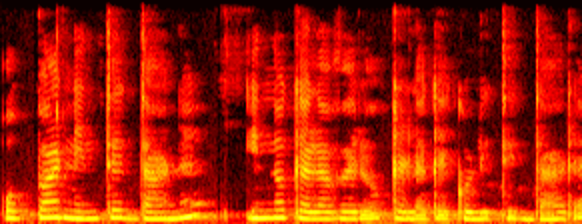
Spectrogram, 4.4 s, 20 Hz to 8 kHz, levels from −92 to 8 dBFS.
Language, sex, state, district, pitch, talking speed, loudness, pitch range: Kannada, female, Karnataka, Bangalore, 245 Hz, 80 wpm, -18 LUFS, 235-275 Hz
